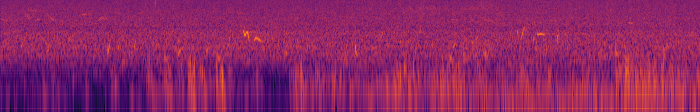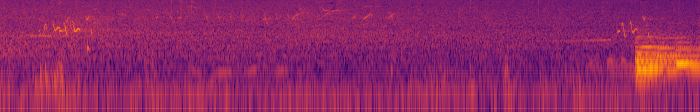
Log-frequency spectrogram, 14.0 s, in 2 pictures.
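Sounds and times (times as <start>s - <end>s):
background hiss: 0.0s - 14.0s
low rumble: 4.6s - 13.8s
high bird chirps: 12.4s - 14.0s.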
